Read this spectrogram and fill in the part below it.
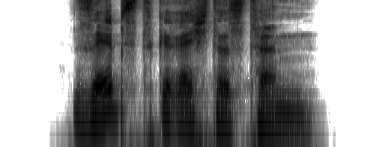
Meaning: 1. superlative degree of selbstgerecht 2. inflection of selbstgerecht: strong genitive masculine/neuter singular superlative degree
- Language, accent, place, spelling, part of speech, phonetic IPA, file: German, Germany, Berlin, selbstgerechtesten, adjective, [ˈzɛlpstɡəˌʁɛçtəstn̩], De-selbstgerechtesten.ogg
